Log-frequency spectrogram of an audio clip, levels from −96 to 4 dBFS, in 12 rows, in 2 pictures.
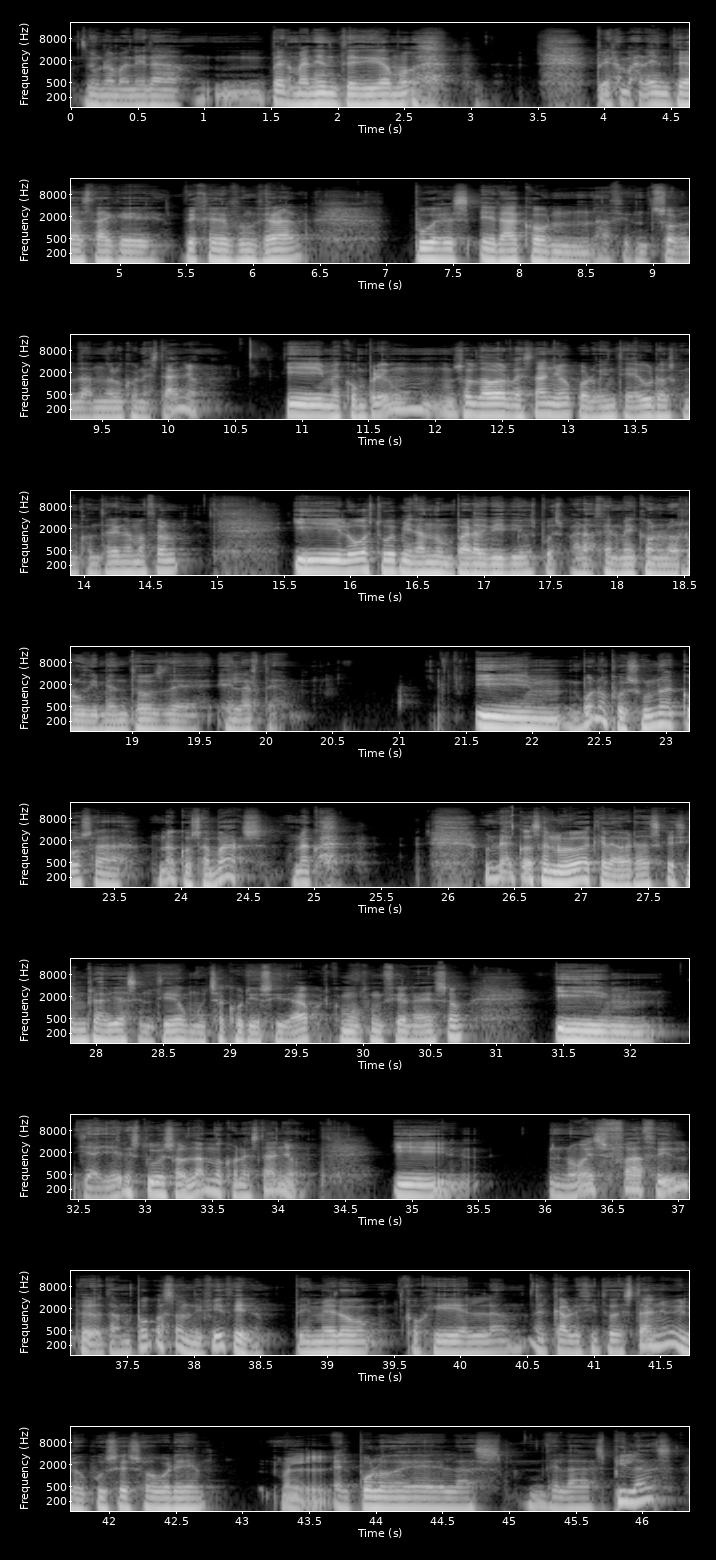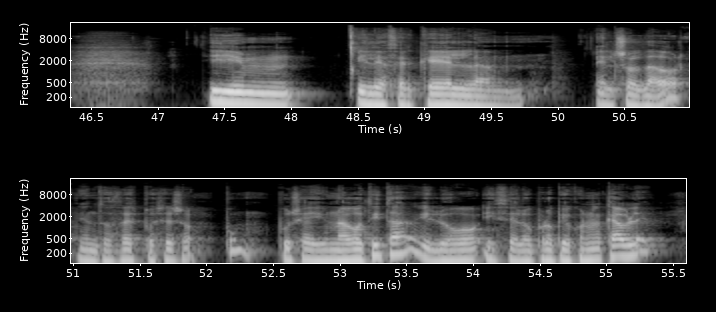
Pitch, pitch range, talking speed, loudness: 125 Hz, 115-135 Hz, 145 wpm, -23 LUFS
